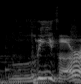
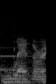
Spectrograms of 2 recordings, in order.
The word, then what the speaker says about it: lever: A lever, as it's actually pronounced in my English, but it's lever in American English, and I know that because of, unit can act after warping.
